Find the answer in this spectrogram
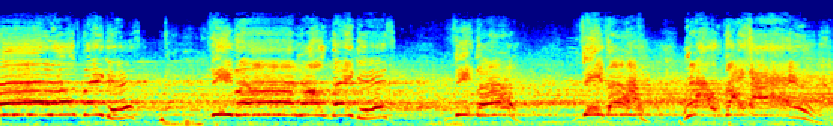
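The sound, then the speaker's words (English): A man screams wildly after his football team wins, with loud, hoarse bellows and whoops that slide up and down in pitch. The yelling is continuous, with crowd noise behind it. “I saw this clip of Travis Kelce screaming when they won because the Chiefs won the football game.”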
